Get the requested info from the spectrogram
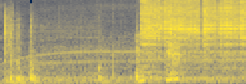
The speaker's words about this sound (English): My printer is not feeling great. I gotta get that looked at.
